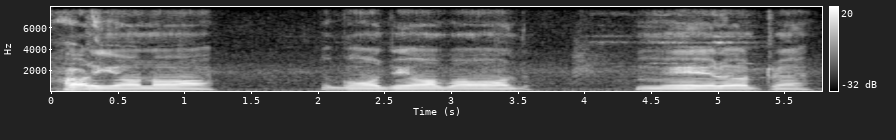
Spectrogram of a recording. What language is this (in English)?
Urdu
